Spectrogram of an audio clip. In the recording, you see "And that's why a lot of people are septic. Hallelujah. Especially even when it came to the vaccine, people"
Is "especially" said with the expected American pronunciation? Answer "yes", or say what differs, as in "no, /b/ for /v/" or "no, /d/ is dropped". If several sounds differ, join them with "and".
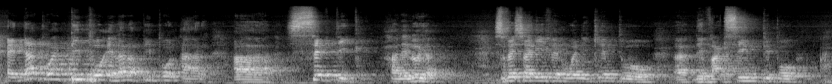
yes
